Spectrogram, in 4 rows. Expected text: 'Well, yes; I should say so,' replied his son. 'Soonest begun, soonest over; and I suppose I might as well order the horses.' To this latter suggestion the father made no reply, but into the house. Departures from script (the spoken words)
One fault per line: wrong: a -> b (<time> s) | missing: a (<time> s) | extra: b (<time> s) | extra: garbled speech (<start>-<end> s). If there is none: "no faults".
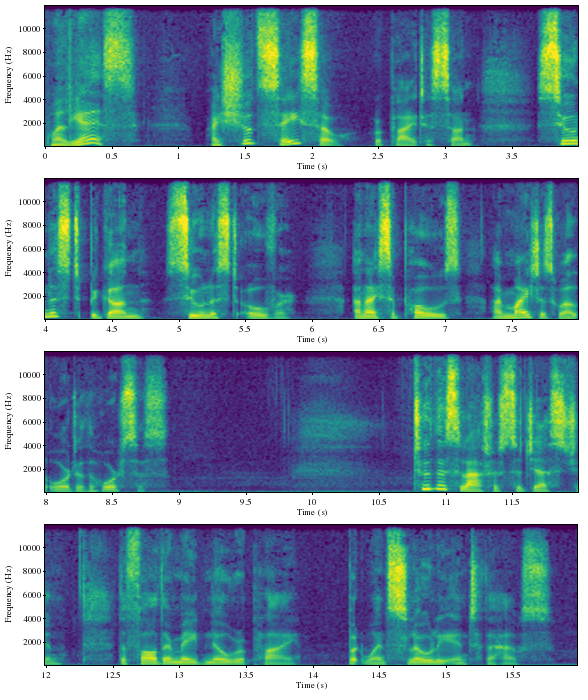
extra: went slowly (14.4 s)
